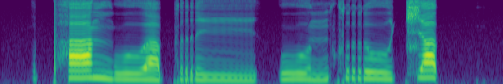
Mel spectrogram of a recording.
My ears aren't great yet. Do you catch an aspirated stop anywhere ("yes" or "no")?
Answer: yes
